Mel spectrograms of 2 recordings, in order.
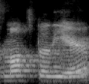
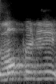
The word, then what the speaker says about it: Montpellier: Some pronounce Montpellier, but we don't pronounce the T usually. So Montpellier is the name of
